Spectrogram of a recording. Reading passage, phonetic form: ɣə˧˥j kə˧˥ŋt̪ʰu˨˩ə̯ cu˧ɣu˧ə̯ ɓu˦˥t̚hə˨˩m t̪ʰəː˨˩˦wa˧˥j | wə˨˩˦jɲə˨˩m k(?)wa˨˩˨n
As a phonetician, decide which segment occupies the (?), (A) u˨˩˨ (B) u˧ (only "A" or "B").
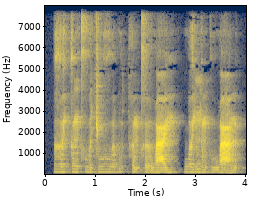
A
